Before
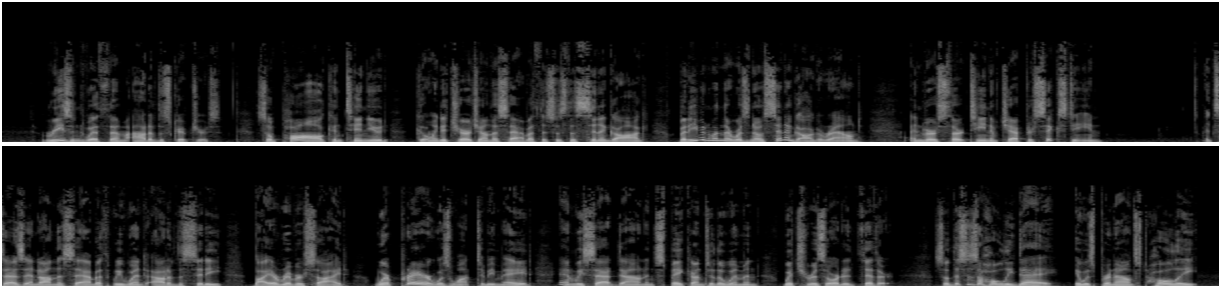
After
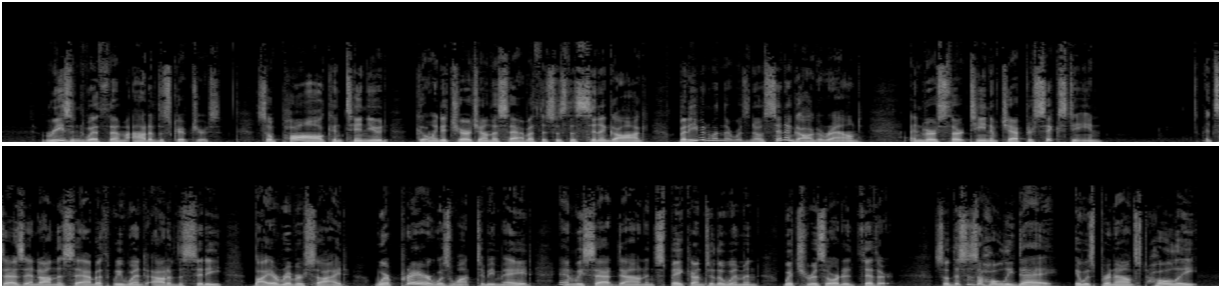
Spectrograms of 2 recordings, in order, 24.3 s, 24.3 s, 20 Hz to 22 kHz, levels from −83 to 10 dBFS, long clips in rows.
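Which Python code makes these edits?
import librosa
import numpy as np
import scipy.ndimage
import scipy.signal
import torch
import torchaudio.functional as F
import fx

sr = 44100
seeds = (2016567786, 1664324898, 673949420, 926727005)

y = fx.edit(x, sr, fx.fade_down_up(start_s=6.86, length_s=0.98, db=-14.0, fade_s=0.45), tone=tone)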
